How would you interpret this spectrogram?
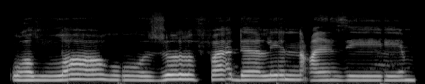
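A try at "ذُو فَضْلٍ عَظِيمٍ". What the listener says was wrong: Tidak zu fadlin. Di situ zal dhamma bertemu dengan wawu harus kita panjangkan. Wallahu zu fadlin azim. Fadlin, lo-nya tidak dodanya tidak memantul.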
